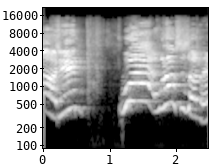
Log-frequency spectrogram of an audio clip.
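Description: A high-pitched voice speaking or vocalising in two short stretches, with a brief pause about a second in.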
